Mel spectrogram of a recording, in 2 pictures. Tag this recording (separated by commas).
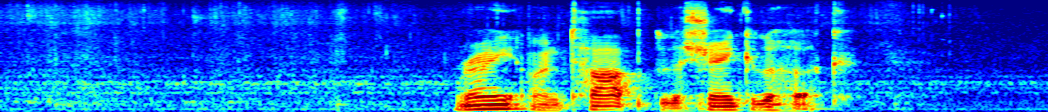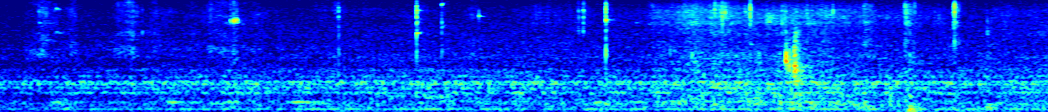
Speech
